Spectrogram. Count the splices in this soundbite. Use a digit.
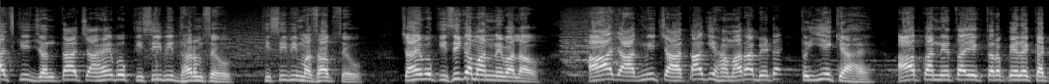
1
